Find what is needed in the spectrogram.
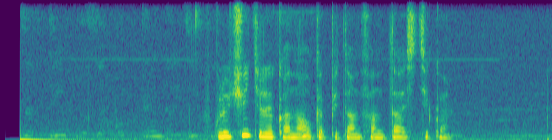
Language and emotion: Russian, neutral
